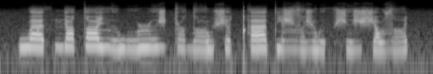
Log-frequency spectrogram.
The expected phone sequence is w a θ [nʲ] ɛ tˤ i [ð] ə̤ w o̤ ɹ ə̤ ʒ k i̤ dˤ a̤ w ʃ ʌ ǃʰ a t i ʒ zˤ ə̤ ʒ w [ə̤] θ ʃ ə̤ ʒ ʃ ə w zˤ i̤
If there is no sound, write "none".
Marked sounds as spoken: nʲ, ð, ə̤

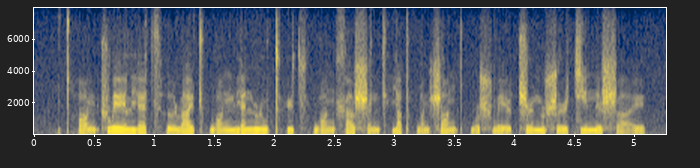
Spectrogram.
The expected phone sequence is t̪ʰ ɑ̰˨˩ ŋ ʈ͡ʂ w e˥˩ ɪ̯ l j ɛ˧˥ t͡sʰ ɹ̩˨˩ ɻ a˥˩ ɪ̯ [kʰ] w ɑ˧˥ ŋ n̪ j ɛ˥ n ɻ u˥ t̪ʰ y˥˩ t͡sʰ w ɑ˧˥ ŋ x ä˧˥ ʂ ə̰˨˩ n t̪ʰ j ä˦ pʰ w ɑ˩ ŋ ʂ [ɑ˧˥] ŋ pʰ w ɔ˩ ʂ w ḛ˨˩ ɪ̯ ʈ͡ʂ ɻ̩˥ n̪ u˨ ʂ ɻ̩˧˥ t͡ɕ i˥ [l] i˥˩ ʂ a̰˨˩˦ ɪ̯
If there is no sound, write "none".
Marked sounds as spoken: t̪ʰ, ɑ˥˩, n̪

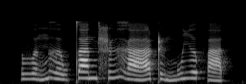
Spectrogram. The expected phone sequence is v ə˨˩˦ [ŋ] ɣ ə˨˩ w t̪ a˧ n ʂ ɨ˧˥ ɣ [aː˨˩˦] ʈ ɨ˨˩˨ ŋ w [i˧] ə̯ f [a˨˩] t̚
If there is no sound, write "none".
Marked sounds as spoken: ŋ, aː˨˩˦, i˧, a˨˩

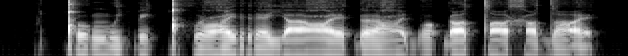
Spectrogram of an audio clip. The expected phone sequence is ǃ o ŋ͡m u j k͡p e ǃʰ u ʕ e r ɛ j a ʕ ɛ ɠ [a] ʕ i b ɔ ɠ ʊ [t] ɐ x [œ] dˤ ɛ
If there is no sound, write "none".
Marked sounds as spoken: ɐ, tˤ, œ

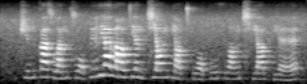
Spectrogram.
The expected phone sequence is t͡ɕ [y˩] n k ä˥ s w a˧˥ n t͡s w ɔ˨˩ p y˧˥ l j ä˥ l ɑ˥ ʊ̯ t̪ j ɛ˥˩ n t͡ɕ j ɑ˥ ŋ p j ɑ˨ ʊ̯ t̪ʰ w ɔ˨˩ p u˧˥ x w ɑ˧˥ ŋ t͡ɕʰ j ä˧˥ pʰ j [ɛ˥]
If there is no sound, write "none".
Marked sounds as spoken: y˧˥, ɛ˨˩˦

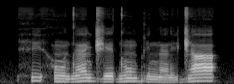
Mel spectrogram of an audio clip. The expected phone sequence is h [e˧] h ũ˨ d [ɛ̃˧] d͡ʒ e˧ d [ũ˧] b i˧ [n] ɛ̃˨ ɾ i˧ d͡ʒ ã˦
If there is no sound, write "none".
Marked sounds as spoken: i˧, ɛ̃˨˦, ũ˦, n

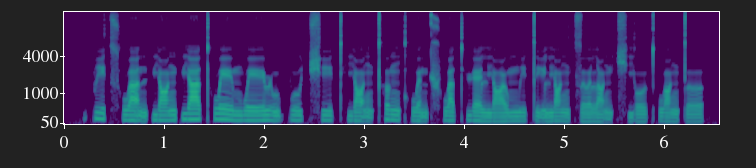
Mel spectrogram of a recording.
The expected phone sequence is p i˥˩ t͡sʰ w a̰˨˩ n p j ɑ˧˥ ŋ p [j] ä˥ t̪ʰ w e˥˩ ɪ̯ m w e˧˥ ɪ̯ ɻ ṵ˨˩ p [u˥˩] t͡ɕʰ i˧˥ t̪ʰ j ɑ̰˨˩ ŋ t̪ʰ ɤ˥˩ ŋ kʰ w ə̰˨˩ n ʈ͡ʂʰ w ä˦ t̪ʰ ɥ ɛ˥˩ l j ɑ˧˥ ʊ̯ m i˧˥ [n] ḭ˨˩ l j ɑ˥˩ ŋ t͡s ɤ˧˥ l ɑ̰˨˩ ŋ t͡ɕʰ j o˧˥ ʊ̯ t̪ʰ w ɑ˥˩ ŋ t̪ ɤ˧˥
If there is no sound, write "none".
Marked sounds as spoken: j, u˧˥, t̪

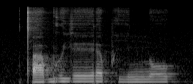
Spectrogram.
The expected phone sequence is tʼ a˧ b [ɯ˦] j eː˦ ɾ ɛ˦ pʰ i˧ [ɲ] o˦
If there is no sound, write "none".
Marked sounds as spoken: ɯ˦, nː

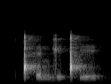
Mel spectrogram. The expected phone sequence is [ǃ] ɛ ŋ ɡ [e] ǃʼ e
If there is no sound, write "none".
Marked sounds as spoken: ǃʰ, e

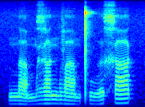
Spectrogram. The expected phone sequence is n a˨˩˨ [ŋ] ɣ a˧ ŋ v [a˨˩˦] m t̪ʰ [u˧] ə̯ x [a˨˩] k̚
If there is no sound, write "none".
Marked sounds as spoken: m, a˨˩, u˨˩˦, a˦˥

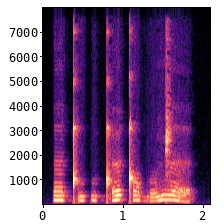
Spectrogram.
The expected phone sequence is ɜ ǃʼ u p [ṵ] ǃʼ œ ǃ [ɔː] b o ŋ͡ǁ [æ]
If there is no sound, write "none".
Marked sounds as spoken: u, ɔ, ɜ

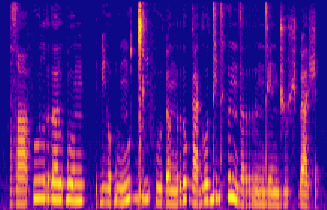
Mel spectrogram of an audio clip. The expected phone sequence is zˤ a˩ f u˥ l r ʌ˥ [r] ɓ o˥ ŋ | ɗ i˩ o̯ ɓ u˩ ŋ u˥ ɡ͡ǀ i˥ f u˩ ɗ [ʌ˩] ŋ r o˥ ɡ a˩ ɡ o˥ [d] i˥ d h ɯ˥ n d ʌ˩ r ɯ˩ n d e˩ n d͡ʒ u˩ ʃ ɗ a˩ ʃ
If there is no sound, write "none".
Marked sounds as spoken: l, ʌ˩, d

